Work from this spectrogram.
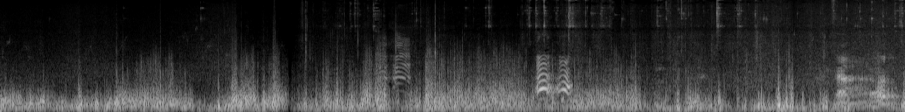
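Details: Dog at Seal Point Dog Park during an outing with Rosy and Rocky and a walk to the dock; a few short, pitched yelps and whines in the middle and near the end, over footsteps, rustling, wind and faint voices.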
